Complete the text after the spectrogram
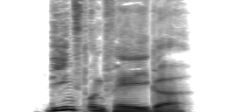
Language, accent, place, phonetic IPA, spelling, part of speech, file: German, Germany, Berlin, [ˈdiːnstˌʔʊnfɛːɪɡɐ], dienstunfähiger, adjective, De-dienstunfähiger.ogg
- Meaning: inflection of dienstunfähig: 1. strong/mixed nominative masculine singular 2. strong genitive/dative feminine singular 3. strong genitive plural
